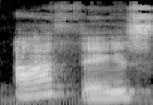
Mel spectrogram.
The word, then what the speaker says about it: haces: Now remember again that Q-U-E sounds like the letter K in English, and haces, that H is silent.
